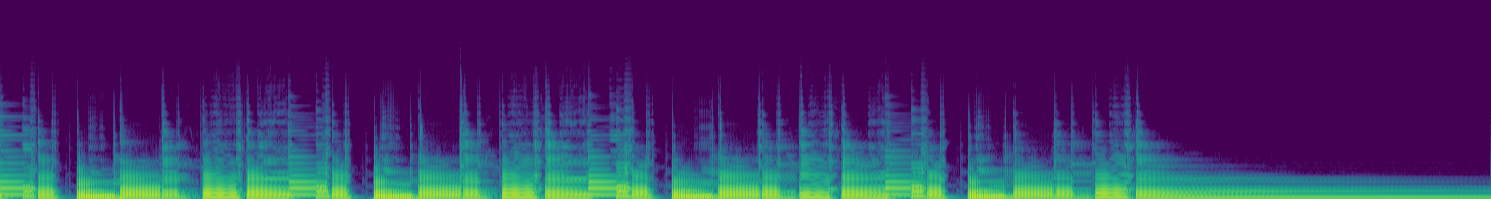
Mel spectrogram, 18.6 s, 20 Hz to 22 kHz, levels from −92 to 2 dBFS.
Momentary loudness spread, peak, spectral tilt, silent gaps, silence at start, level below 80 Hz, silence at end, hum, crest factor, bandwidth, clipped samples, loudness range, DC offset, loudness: 13 LU; 0 dBFS; -15 dB/octave; none; 0 s; -20 dBFS; 0 s; 60 Hz at -35 dBFS; 14 dB; 2.1 kHz; under 0.1%; 7 LU; under 0.1%; -16 LUFS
